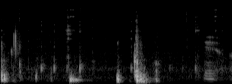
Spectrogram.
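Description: Handling noises of someone getting into a car's driver's seat: a string of clicks and knocks from the door and cabin trim, the loudest a deeper thump about one and a half seconds in.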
